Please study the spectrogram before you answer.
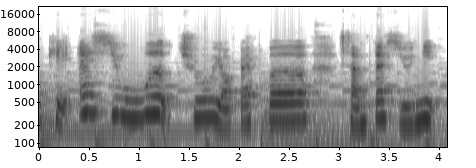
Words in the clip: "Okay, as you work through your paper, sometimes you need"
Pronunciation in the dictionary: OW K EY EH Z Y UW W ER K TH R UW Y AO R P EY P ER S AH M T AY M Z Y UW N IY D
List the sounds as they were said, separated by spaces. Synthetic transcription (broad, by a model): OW K EY EH S Y UW W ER K T R UW Y AO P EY P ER S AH M T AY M S Y UW N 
